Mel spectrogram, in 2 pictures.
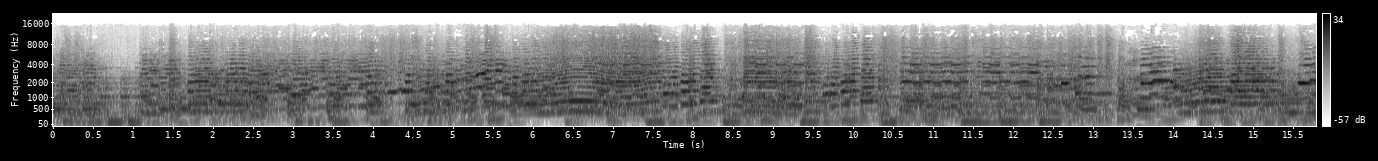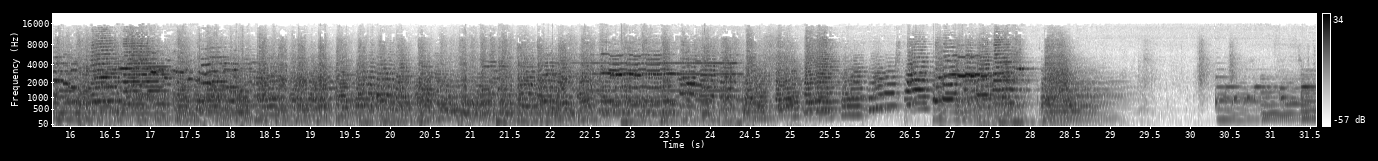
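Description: Live pit orchestra playing instrumental scene-change music, saxophones and clarinet among the players, over a moving bass line. Near the end the music dies away to a brief near-silence.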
